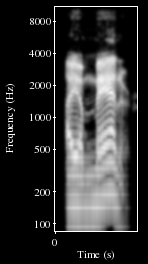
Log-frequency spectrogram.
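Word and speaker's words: Ayomanor: No, we looked up pronunciation guides. Iomanor, right?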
